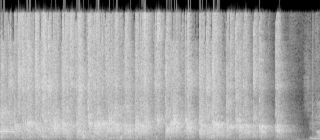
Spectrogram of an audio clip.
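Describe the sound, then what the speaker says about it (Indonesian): Classroom applause at an elementary school after a group presentation, many children clapping loudly and steadily before it thins out near the end, with some voices mixed in. "Tepuk tangan."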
